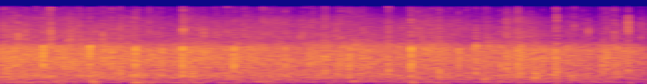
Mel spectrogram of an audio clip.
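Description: An audience applauds steadily, a dense wash of many hands clapping at an even level, with a few sharper individual claps standing out, no voices over it.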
